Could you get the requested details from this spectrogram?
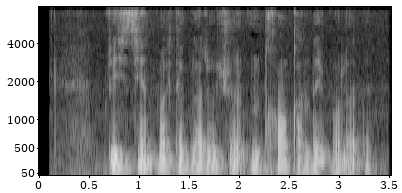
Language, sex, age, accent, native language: Uzbek, male, 18-24, Jizzax, Uzbek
